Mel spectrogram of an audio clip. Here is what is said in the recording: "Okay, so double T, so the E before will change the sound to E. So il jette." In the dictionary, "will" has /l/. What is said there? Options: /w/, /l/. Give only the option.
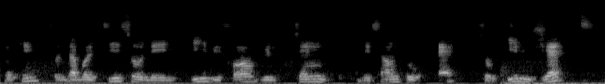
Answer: /l/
